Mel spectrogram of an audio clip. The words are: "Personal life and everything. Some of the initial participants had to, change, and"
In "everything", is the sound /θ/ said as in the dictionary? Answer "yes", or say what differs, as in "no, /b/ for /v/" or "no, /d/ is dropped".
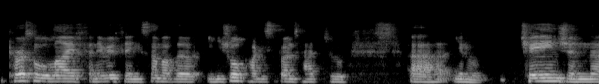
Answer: yes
